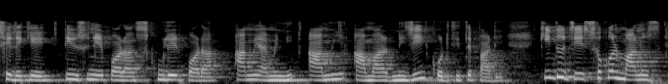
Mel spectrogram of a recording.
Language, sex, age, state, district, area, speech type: Bengali, female, 30-45, West Bengal, Paschim Medinipur, rural, spontaneous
